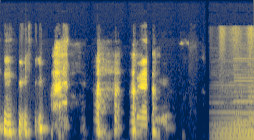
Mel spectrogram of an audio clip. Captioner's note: laughs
